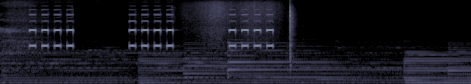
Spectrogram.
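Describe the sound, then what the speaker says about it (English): An alarm clock in the game Fragments of Him rings in three bursts of quick, bright repeated beeps, set over soft sustained background music. "The same alarm tone that Harry can sleep through"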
